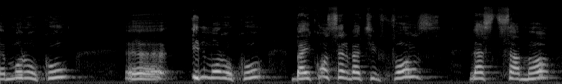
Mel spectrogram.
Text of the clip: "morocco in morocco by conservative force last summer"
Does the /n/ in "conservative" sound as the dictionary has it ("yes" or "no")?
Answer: no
